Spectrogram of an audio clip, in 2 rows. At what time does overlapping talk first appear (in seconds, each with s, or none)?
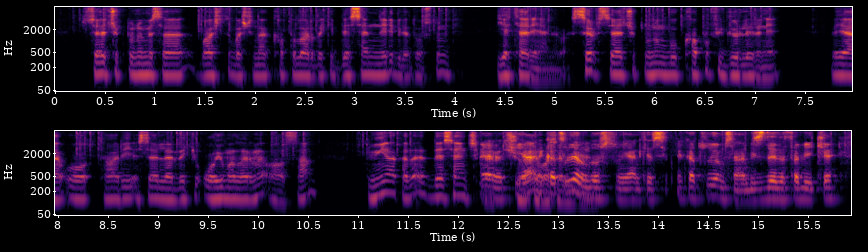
12.2 s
